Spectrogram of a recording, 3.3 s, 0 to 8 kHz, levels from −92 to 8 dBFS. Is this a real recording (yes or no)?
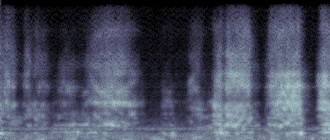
no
